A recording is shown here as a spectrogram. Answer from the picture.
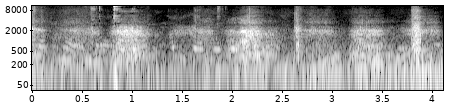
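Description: Faint voices in the background between louder talk, with a single sharp click near the end.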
